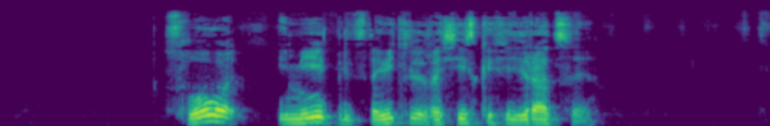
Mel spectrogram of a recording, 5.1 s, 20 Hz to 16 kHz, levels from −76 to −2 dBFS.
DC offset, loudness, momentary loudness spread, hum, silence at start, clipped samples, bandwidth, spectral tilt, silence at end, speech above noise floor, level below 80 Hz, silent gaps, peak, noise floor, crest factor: under 0.1%; -17 LUFS; 10 LU; none; 1.1 s; under 0.1%; 11.5 kHz; -4 dB/octave; 0.05 s; 56 dB; -62 dBFS; none; -2 dBFS; -73 dBFS; 18 dB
